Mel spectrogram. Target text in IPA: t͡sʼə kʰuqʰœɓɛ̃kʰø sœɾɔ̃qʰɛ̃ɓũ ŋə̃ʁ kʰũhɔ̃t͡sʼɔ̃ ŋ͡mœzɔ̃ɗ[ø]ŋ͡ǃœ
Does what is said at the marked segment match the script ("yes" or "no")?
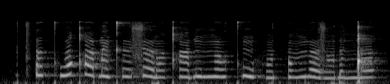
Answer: no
